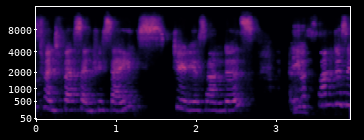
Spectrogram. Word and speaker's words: Sanders: welcome to 21st Century Saints, Julia Sanders. Are you a Sanders or you're a Saunders? How do you pronounce it? So it's pronounced Sanders, but I just got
